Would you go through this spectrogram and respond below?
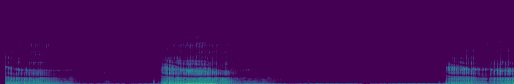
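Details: A buffalo described as fearsome, starting to grunt: deep, rough, low grunting bursts, a long one at the start, a louder one near two seconds and another at the end, with quieter rumbling between.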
